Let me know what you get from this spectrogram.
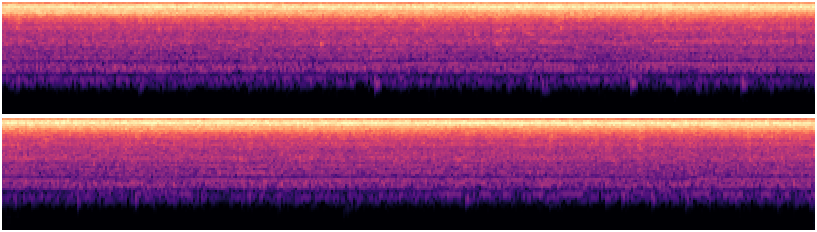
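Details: Japanese honey bees fanning through a hot day give a constant low droning buzz with a few faint soft ticks, overlaid by a steady hiss, otherwise uniform throughout.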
